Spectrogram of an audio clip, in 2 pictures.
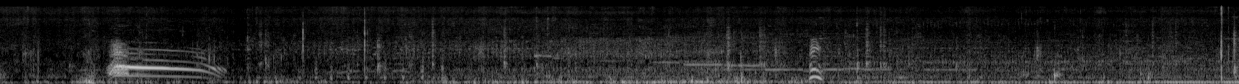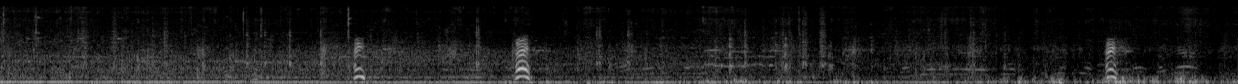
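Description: An elderly man calls out short shouts to the bullocks.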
